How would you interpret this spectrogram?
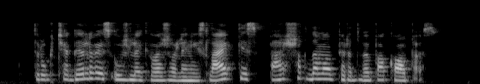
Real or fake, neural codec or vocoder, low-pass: fake; codec, 16 kHz, 4 kbps, X-Codec, WavLM features, trained on Multilingual LibriSpeech; 7.2 kHz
